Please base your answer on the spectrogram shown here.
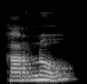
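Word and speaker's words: Carnot: ada yang disebut namanya Karno Karno itu bacanya karn tulisannya karnot Karno ya jadi ee apa namanya ini orang Prancis ya Jadi intinya proses Karno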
